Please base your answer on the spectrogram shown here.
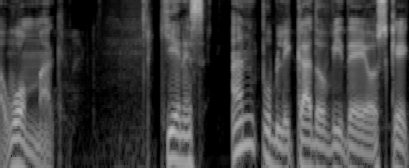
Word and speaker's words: Wommack: Hay tantos de esos falsos maestros, llámese Kenneth Copeland o Andrew Wommack, creo que se pronuncia Wommack, quienes han publicado videos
